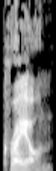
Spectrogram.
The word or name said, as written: crayon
